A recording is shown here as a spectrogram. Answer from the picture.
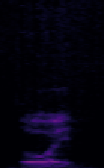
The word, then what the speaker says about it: Lloyd: Lloyd. – Lloyd? – Lloyd. – Lloyd? – Yeah, L-L-O-Y-D.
